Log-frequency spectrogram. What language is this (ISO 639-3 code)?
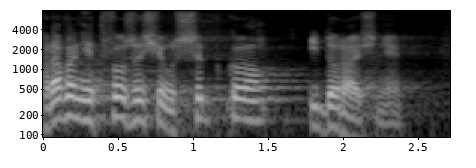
pol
